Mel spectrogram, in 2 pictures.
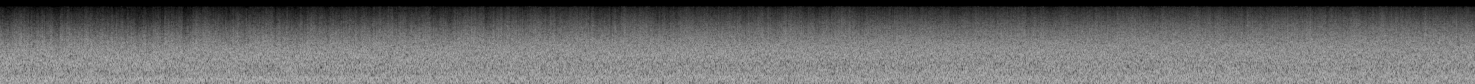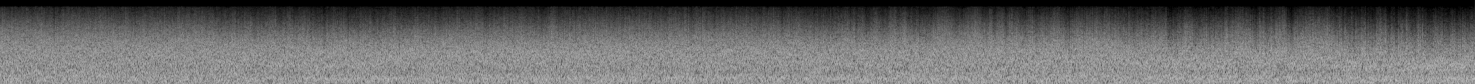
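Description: Steady rush of wind and tyre noise from a car driving at highway speed, heard from inside the car.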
